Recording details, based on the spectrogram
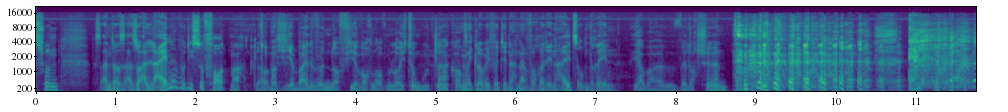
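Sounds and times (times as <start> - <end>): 
speech: 0.1 - 11.7
laughter: 8.8 - 11.7
harsh cough: 10.7 - 11.7.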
